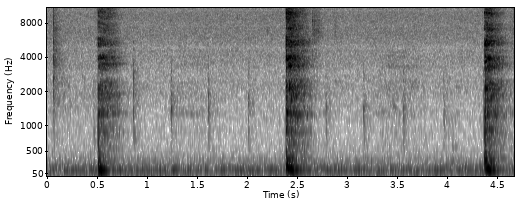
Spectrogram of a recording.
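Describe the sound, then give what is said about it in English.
Three single deliberate coughs done as an exercise by a person recovering from kidney donation surgery, at steady intervals of roughly two seconds, each short and harsh, with a faint low hum and light ticking in between and no one talking. “And then I have to do coughs with my cough buddy 3 times an hour.”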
